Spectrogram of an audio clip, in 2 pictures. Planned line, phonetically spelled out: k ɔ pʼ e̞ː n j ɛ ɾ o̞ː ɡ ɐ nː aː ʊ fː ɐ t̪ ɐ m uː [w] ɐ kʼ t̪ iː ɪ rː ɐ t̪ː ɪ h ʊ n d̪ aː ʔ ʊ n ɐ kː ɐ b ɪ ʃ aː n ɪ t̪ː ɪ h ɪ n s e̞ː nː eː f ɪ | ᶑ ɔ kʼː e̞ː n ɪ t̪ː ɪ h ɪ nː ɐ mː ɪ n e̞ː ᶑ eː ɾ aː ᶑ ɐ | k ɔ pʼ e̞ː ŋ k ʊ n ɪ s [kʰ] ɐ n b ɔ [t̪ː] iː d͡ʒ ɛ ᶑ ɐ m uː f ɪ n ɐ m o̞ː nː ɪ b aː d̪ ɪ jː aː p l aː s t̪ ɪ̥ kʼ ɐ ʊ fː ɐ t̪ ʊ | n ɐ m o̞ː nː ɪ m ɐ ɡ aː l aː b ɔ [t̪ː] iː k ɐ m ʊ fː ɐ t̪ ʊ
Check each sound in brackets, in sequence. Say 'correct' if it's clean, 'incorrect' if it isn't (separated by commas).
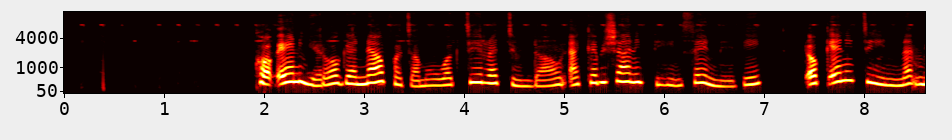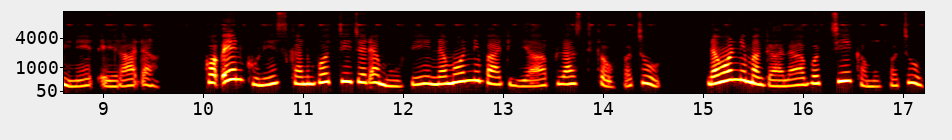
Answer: correct, incorrect, correct, correct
